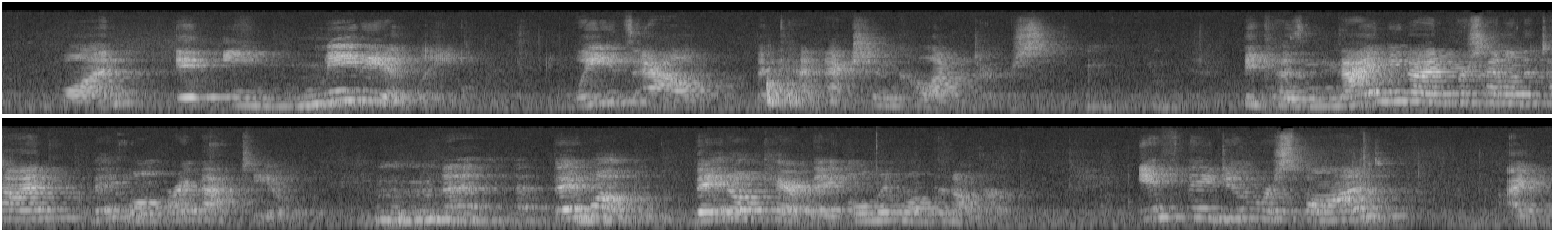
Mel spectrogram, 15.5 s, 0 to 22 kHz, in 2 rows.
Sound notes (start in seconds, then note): 9.6 audience laugh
